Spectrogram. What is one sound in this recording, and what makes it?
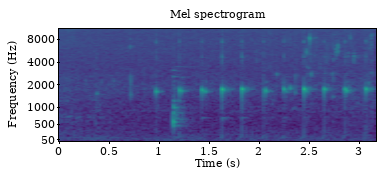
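Liquid glugs from a bottle into a glass.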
